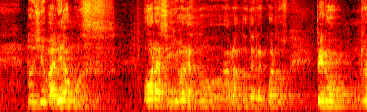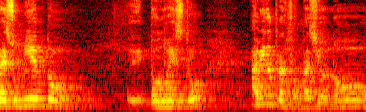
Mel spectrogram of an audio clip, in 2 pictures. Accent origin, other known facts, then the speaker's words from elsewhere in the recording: Mexico; Entonces, como mexicano, pues es un orgullo, ¿no? Un orgullo el ser mexicano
